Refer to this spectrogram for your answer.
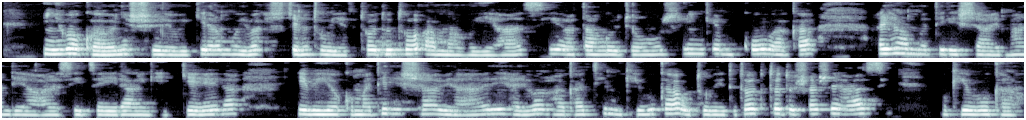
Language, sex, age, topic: Rundi, female, 25-35, education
